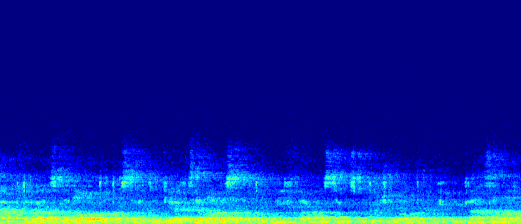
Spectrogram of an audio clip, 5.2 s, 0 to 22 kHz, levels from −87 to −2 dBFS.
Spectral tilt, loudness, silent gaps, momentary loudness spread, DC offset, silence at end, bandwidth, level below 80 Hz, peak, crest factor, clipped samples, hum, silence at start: -7.5 dB/octave; -33 LUFS; none; 7 LU; under 0.1%; 0 s; 10.5 kHz; -46 dBFS; -18 dBFS; 14 dB; under 0.1%; none; 0 s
